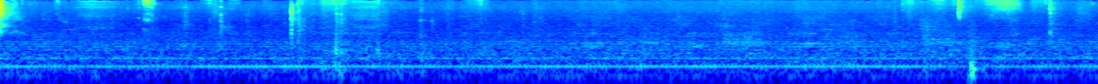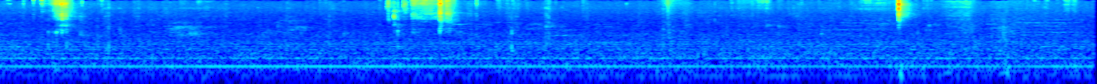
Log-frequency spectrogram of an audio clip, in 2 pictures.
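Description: A teenage boy chews a mouthful of crisp apple.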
